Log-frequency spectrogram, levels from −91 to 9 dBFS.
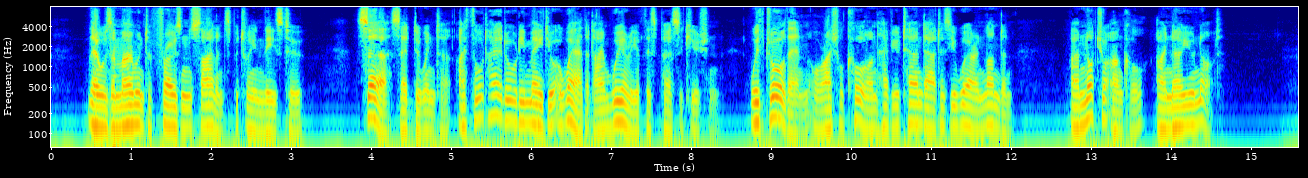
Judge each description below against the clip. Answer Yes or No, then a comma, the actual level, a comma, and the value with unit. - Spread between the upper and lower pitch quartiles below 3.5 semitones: No, average, 3.9 semitones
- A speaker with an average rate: No, fast, 210 wpm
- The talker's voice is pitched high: No, low, 125 Hz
